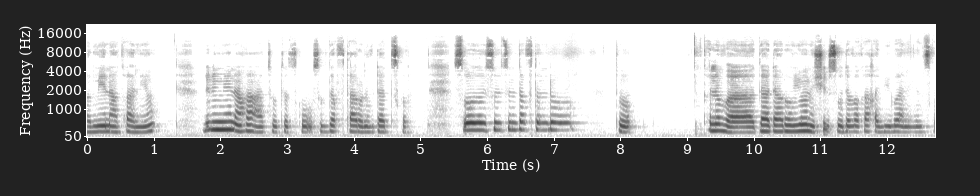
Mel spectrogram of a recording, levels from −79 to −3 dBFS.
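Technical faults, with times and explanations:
1.57 to 3.57 s, de-emphasis applied wrongly: right after "menake nijo" the speech turns dull and muffled, then regains its treble at "da fitaro nut". The high end falls away smoothly rather than being cut at a hard edge, sitting about 11 dB down at 10 kHz against 1 kHz. A treble cut meant to undo pre-emphasis was used on this section either when no pre-emphasis was present or a second time, so it removed real high-frequency detail.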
